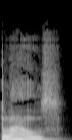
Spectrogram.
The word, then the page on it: blouse: British English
